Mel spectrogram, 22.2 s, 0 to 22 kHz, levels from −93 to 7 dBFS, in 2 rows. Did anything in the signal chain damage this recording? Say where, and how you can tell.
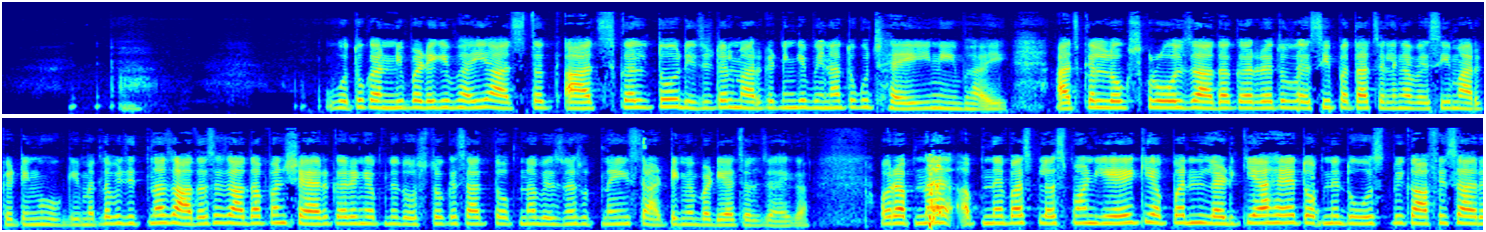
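Yes, at the codec. Corrupt frame decoded: short noisy bursts at 6.12–6.19, 9.70–9.74, 15.84–15.93, 18.03–18.15 and 20.92–21.00 s. Damaged frames misplace energy, about 15 dB louder at 18 s than elsewhere.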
